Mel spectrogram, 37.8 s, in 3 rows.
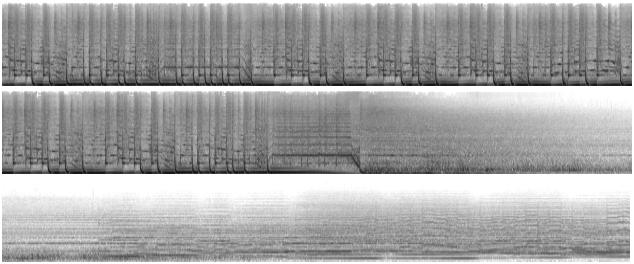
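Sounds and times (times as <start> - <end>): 
breakbeat music: 0.0 - 23.4.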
